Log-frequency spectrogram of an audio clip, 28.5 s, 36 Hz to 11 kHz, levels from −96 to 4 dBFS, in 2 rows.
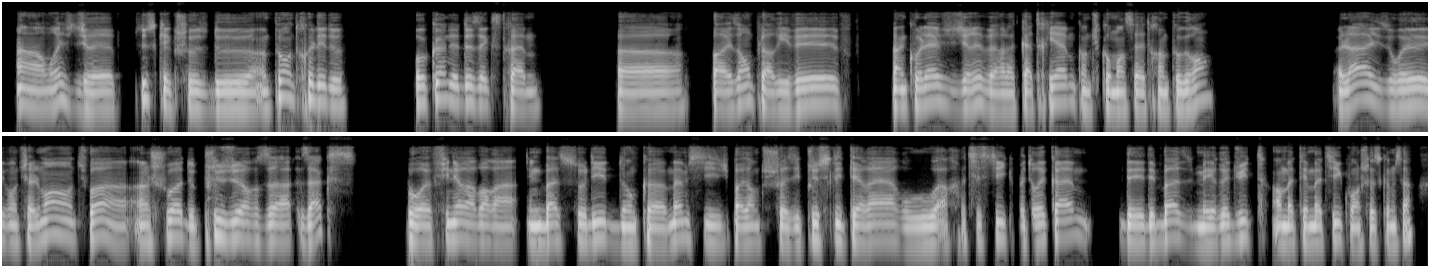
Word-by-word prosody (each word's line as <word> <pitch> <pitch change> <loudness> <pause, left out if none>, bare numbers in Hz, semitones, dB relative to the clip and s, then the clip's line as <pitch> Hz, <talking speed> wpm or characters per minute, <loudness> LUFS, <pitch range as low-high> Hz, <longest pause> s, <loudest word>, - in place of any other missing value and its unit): En 120 -3 +1
vrai, 135 +6 -2
je 125 - -9
dirais 105 0 +1 0.2
plus 155 -1 +1
quelque 115 -4 +1
chose 110 -3 0
de 105 0 +3
un 105 - -1
peu 170 +10 +1
entre 160 -1 0
les 145 -1 +1
2. 120 -2 -1 0.7
Aucun 135 +4 +2
des 140 -2 0
2 135 -1 0
extrêmes, 110 -3 -2 0.8
heu, 105 +1 0 0.3
par 110 -1 +2
exemple, 130 +5 0
arrivé 120 +5 +1
f - - -24 0.4
fin 120 -1 +5
collège, 135 +3 +1
je 115 -3 -9
dirais 115 +4 0
vers 105 -3 -1
la 100 - -2
4e, 135 +6 0
quand 115 -3 -1
tu - - -8
commences 105 0 +2
à - - +5
être 100 +1 -3
un 105 - +2
peu 110 +1 +1
grand. 140 +9 0 1.2
Là, 145 +8 +2
ils 120 -5 -6
auraient 120 +2 +3
éventuellement, 120 +5 -1
tu - - -12
vois, 135 +3 +3
un 105 -4 -5 0.2
un - - -1
choix 135 +4 0
de 110 - 0
plusieurs 120 0 0
a 115 -1 +1
axes. 115 +2 -2 0.5
Pour, 110 -3 +4
heu, 105 - -1
finir 120 +4 +2
à 115 - -1
avoir 110 -1 -2
un 105 -1 -3
une 215 -1 +5
base 115 - +2
solide 115 -1 0
donc 100 -1 +1
heu, 100 -1 +2
même 125 +1 +1
si, 110 -2 -3
par 100 - +3
exemple, 105 0 -2
tu - - -4
choisis 100 -1 0
plus 115 +3 +1
littéraire 115 0 +1
ou 100 +1 +2
artistique. 115 +2 -3
Mais 105 - -1
tu - - -4
aurais 115 +1 +1
quand 135 - +2
même 140 +1 -4 0.3
des 110 -1 +3
des 115 +1 +3
bases, 120 -2 0
mais 100 0 +4
réduites 115 +4 -1
en 105 - +3
mathématiques 105 +2 +2
ou 100 - +3
en 100 - -1
choses 100 -1 -1
comme - - 0
ça 135 - +1
115 Hz, 185 wpm, -24 LUFS, 105-130 Hz, 1.2 s, fin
